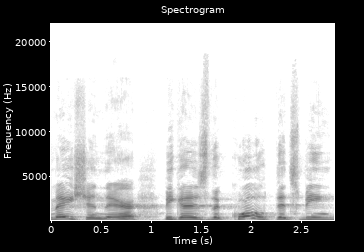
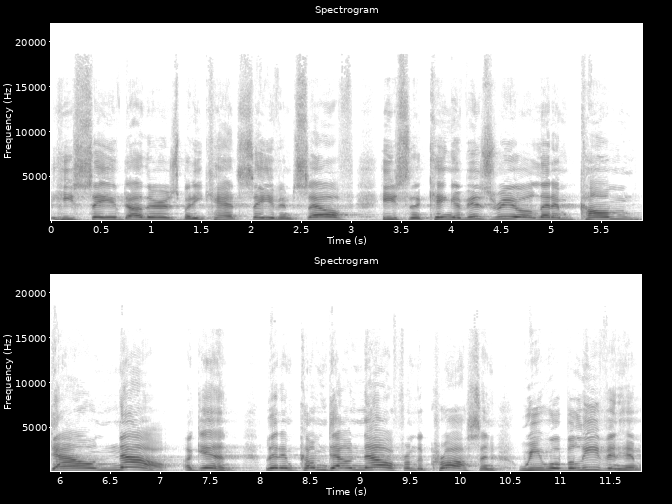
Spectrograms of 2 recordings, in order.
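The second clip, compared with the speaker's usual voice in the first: usual speaking voice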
